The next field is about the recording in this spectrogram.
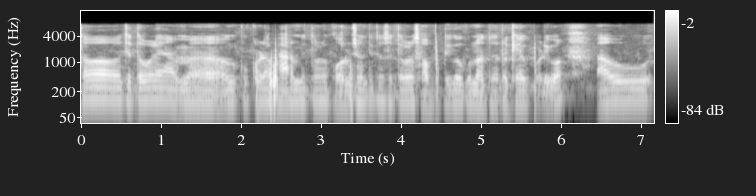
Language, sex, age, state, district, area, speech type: Odia, female, 18-30, Odisha, Kendujhar, urban, spontaneous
